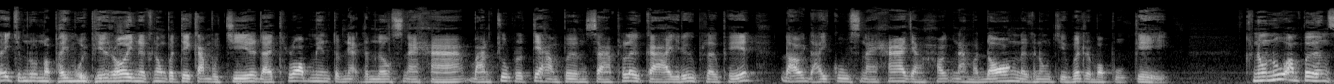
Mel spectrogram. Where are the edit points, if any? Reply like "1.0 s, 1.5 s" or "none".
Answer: none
